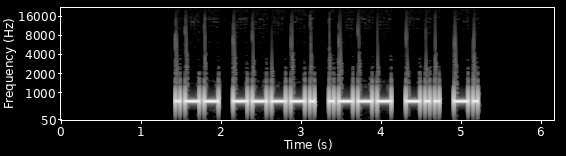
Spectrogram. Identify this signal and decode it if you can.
Morse code, heard as a keyed tone, about 20 wpm, 700 Hz. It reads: W9JDN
